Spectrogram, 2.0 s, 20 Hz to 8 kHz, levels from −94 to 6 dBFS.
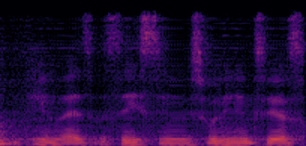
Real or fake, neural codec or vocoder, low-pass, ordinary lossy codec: fake; codec, 16 kHz, 0.2 kbps, FocalCodec; 7.2 kHz; none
